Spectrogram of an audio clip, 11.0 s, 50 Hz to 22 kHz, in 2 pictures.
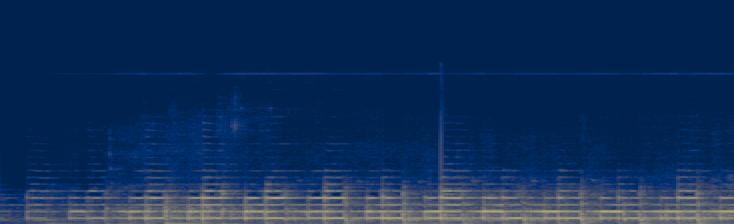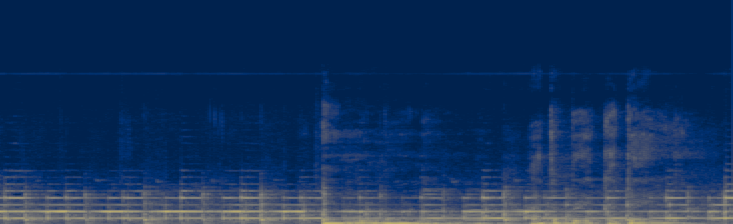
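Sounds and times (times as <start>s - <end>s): guitar picking repeated figure: 0.0s - 11.0s
steady held tone: 0.0s - 11.0s.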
